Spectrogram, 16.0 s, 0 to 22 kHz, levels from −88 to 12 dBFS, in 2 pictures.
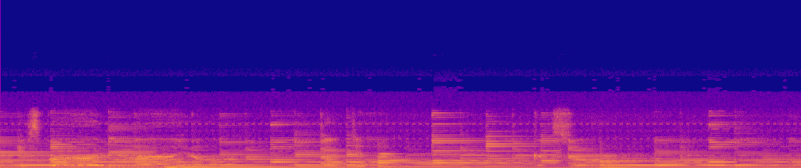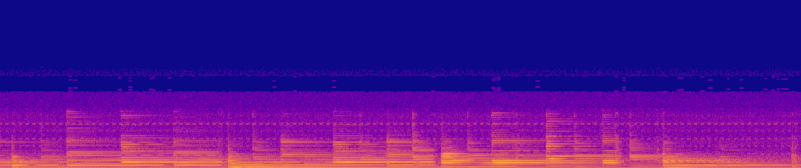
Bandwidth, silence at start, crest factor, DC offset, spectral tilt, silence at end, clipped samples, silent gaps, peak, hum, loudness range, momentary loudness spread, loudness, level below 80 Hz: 10.5 kHz; 0 s; 16 dB; 4%; -5 dB/octave; 0 s; under 0.1%; none; -2 dBFS; none; 4 LU; 7 LU; -18 LUFS; -56 dBFS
